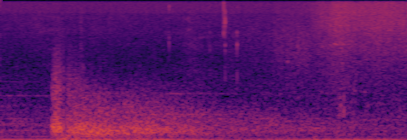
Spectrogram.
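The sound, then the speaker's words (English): Distant gunfire at night comes as a single dull, low boom that rolls into a faint lingering rumble before fading. The rest is quiet, with no voices. “listens to the guns”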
